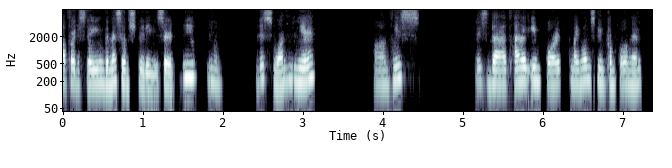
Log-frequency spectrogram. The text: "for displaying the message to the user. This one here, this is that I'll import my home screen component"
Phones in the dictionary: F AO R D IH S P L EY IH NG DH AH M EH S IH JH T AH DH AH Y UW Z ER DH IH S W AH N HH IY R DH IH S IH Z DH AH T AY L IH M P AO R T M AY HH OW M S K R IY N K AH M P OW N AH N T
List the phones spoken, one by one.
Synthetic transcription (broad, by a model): F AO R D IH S L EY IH NG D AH M EH S IH JH T AH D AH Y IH S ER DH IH S W AH N HH IY R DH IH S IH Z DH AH T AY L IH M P AO R T M AY HH OW M S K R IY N K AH M P OW N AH N T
